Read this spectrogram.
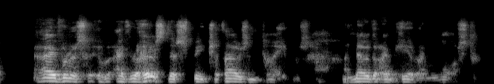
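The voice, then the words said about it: Imitates another person's voice. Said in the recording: “best Sean Connery impersonation ever”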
